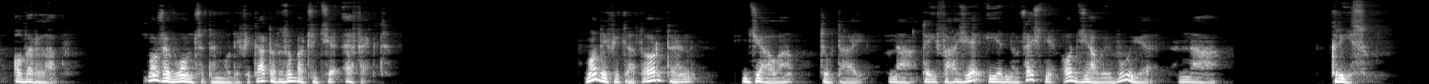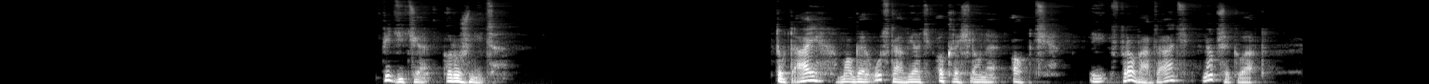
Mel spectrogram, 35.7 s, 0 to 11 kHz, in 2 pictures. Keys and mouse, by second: 5.2 click, 6.5 click, 7.0 click, 21.1 click, 21.8 click, 22.4 click, 23.3 click, 34.8 click.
